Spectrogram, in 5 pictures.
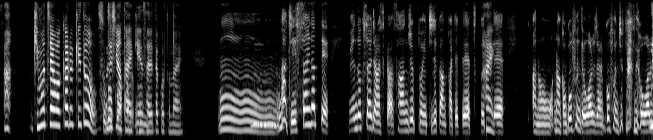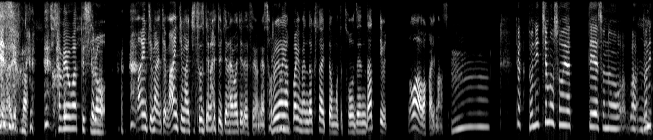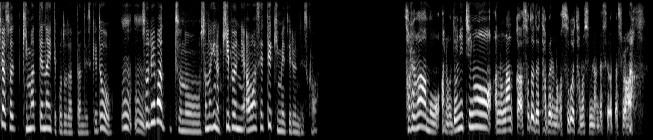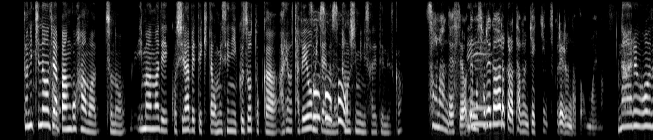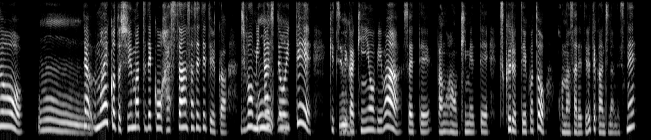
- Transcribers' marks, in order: laughing while speaking: "じゅっぷん で"; laughing while speaking: "ですよね"; laugh
- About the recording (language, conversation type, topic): Japanese, podcast, 晩ごはんはどうやって決めていますか？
